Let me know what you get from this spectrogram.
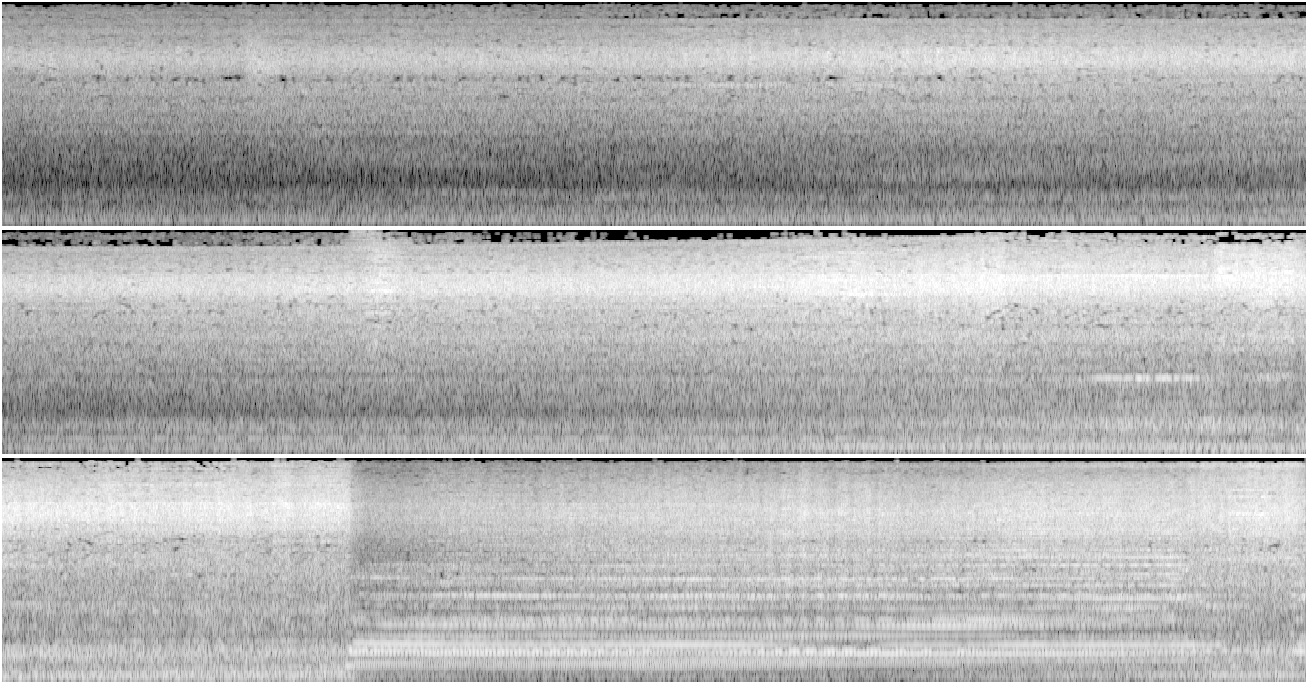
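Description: A train approaching, its rumble growing steadily louder. In the last seven seconds the locomotive's horn comes in suddenly, several tones sounding together, and holds on.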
